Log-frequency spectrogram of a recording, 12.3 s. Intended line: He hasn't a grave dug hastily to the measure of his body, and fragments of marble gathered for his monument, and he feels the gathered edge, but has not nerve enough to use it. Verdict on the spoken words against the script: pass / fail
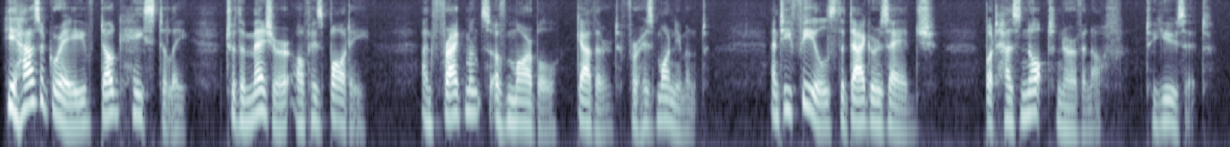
fail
